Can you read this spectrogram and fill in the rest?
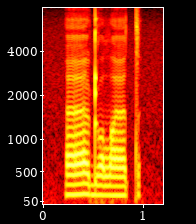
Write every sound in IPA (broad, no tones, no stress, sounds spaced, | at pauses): æː ɖ ʊː lˠ æ t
